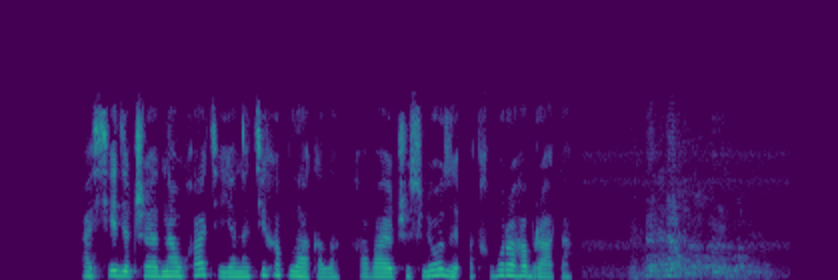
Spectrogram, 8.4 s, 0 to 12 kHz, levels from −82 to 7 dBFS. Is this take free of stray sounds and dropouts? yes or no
no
